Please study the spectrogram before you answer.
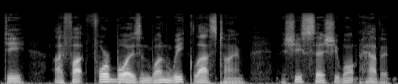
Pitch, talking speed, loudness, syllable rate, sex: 95 Hz, 270 wpm, -18 LUFS, 5.8 syllables/s, male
